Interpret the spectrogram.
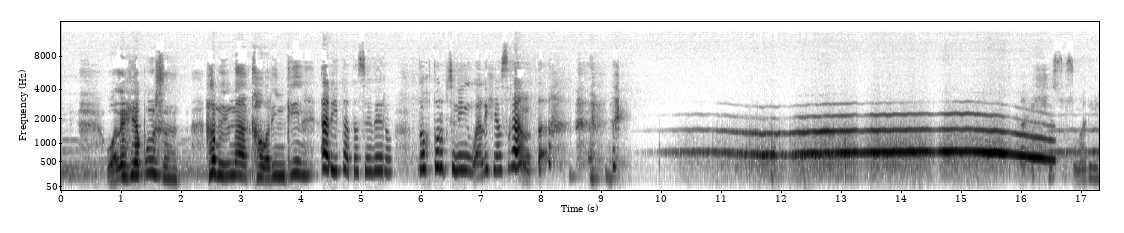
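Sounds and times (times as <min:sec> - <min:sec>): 
speech: 0:00.8 - 0:09.4
ambulance siren wailing: 0:10.2 - 0:17.3.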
